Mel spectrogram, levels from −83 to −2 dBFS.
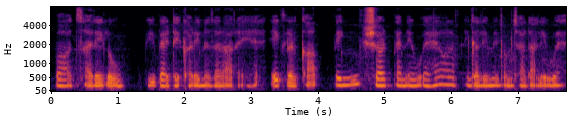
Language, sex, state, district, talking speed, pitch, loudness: Hindi, female, Uttar Pradesh, Budaun, 195 wpm, 220 Hz, -30 LUFS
